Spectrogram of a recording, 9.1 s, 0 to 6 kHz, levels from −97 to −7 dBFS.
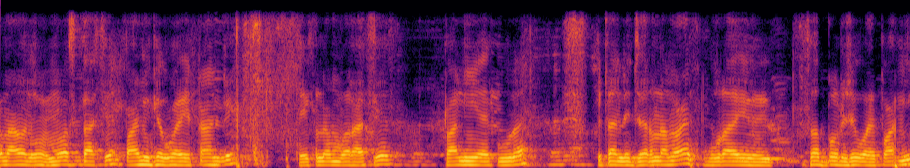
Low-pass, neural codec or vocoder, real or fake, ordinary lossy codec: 5.4 kHz; codec, 44.1 kHz, 3.4 kbps, Pupu-Codec; fake; none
